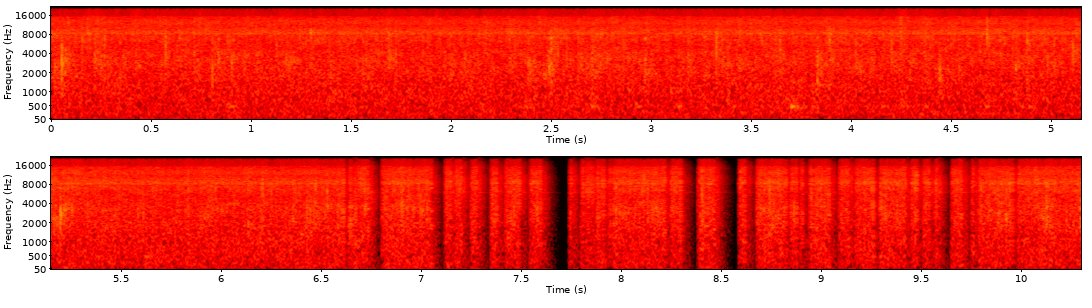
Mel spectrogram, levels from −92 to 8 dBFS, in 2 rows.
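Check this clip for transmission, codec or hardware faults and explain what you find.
One transmission fault is present: repeated packet loss (robotic sound), from 6.61 s to 10.0 s. Across this stretch, dozens of short holes appear in quick succession, the longest about 134 ms. The receiver patches each hole by stretching out the last sound it had, which covers about 1.2 s, some 35% of the span. Another 1.2 s simply drops out. The result is choppy, robotic audio with pieces missing.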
